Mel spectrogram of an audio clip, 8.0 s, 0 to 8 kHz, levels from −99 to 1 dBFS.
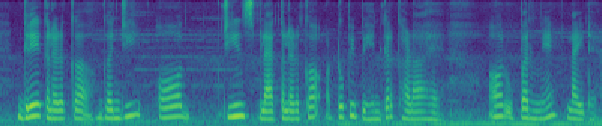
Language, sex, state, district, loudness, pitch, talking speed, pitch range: Hindi, female, Bihar, Purnia, -26 LUFS, 205 Hz, 150 wpm, 180-240 Hz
